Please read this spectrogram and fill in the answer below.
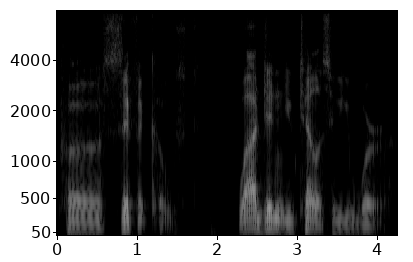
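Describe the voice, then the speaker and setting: Gruff frontier sheriff played by a man, very low voice, firm and plain-spoken, radio drama, dry close sound. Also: lively intonation, slow pace, no echo. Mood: guarded. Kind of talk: amateur radio theatre acting.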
